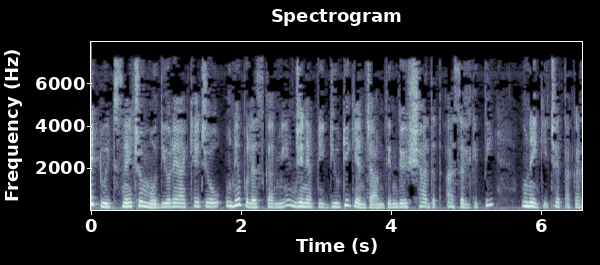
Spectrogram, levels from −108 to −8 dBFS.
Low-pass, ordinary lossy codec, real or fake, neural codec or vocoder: 7.2 kHz; MP3, 32 kbps; real; none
